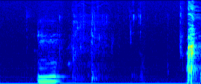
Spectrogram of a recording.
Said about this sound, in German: So. Ja, und ich hoffe, dieses Schlucken ist mit drauf, weil das so abartig ist. Ja, genau so.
